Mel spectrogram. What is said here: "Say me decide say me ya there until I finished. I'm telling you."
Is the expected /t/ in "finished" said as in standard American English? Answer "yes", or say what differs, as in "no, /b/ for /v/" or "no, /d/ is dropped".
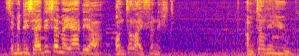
yes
